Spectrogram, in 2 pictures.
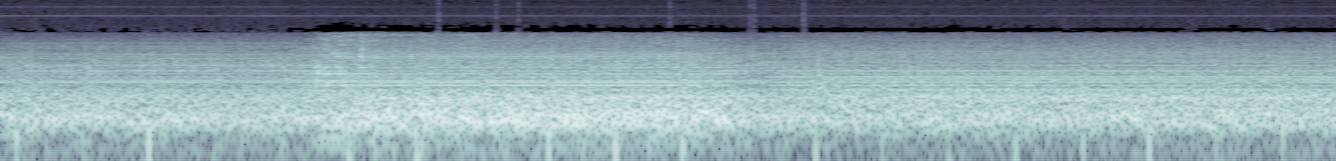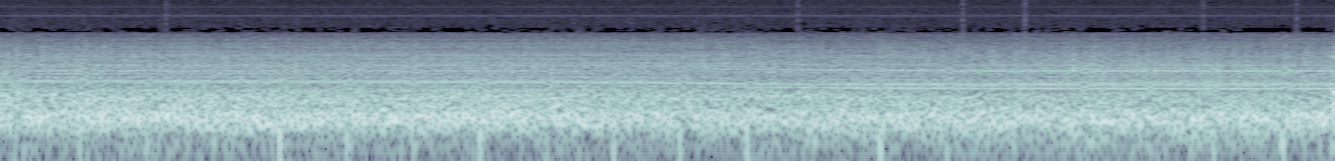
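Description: Paramotor's two-stroke engine and propeller running steadily in flight, with a few steady tones in the drone. It grows a little louder for about three seconds starting two seconds in, then settles. The sound is narrow and muffled, as if picked up by a Bluetooth headset microphone.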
